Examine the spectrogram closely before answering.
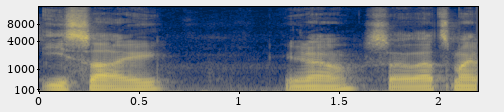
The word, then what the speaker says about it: Isahi: My name's Isahi, or Isahi, however you want to pronounce it. People usually pronounce it Isahi because it's a little easier, and it's kind of like the Asian beer Asahi, but just Isahi, So that's my name.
